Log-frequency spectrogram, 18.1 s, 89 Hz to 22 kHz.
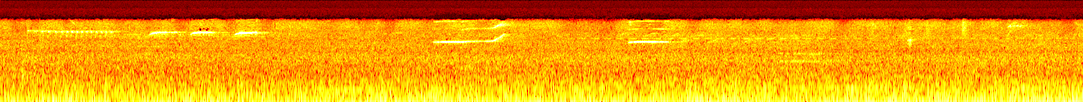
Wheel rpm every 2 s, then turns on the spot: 0, 0, 0, 0, 0, 0, 0, 0, 0.
none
